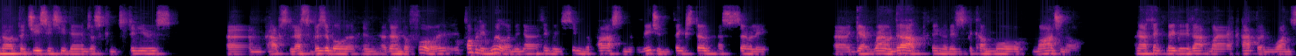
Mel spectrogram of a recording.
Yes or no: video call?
yes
